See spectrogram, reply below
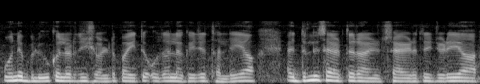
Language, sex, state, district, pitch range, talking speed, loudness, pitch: Punjabi, male, Punjab, Kapurthala, 150-170 Hz, 235 wpm, -16 LUFS, 160 Hz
